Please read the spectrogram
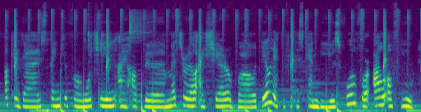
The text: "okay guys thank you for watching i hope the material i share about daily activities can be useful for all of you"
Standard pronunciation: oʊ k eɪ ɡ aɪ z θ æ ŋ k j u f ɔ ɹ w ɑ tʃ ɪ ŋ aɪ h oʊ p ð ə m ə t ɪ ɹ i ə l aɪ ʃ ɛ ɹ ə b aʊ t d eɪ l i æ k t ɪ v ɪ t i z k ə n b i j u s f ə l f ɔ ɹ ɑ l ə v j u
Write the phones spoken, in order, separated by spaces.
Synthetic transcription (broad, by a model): oʊ k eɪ ɡ aɪ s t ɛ ŋ k j u f ɔ ɹ w ɑ tʃ ɪ ŋ aɪ h oʊ p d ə m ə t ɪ ɹ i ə l aɪ ʃ ɛ ɹ ə b aʊ t d eɪ l i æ k t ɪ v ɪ t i s k ə n b i j u s f ə l f ɔ ɹ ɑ w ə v j u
